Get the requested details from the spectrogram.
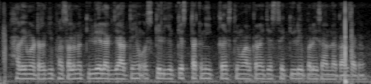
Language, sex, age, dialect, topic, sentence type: Hindi, male, 25-30, Awadhi Bundeli, agriculture, question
